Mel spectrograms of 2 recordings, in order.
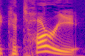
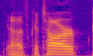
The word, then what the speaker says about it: Qatar: So a Qatari investment group, the Qatari Investment Authority, kind of similar to the Saudi Arabian group that invested in LIV.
